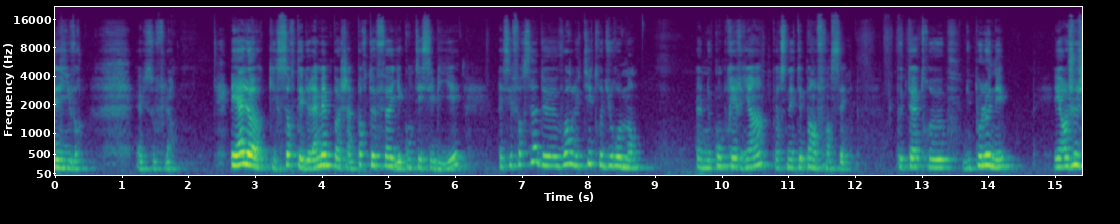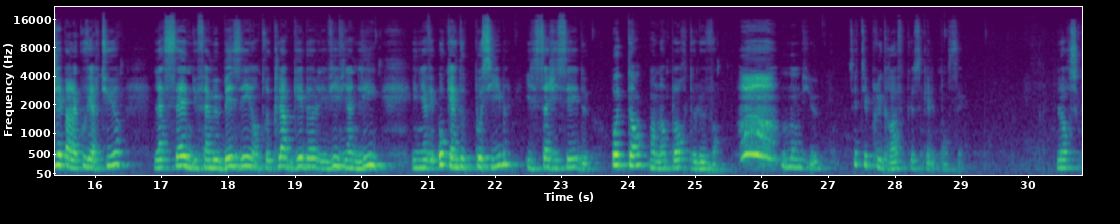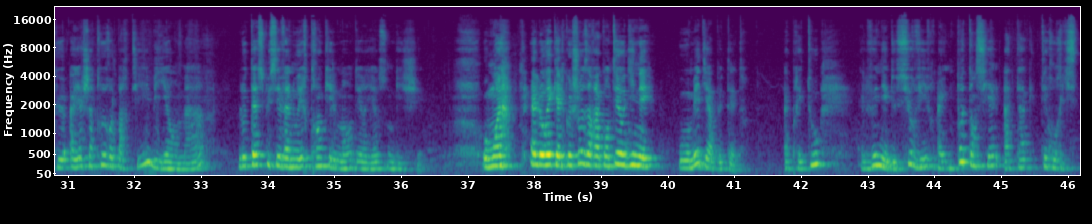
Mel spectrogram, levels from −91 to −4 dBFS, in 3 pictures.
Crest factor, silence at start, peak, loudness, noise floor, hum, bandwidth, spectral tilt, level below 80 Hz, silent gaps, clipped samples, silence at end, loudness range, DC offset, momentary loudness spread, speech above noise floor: 24 dB; 0 s; 0 dBFS; -24 LUFS; -61 dBFS; none; 17.5 kHz; -5.5 dB/octave; -66 dBFS; none; under 0.1%; 0.05 s; 12 LU; under 0.1%; 17 LU; 37 dB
